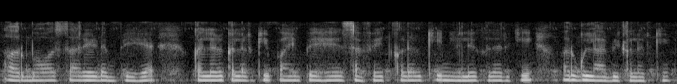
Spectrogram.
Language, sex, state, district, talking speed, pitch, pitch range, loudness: Hindi, female, Punjab, Pathankot, 175 wpm, 190 Hz, 185-195 Hz, -20 LUFS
